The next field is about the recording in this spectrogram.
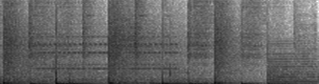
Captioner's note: phone rings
